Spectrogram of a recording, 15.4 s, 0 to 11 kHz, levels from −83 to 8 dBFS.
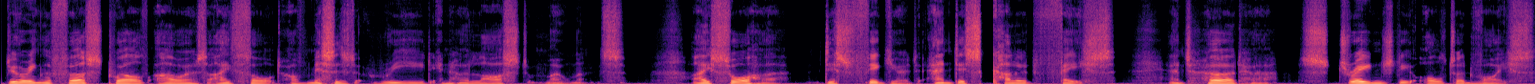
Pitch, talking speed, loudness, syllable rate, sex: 120 Hz, 105 wpm, -20 LUFS, 3.2 syllables/s, male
